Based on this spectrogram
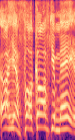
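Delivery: put-on Irish accent, attempted, pitched very high. Asked what an Irish accent sounds like, the speaker tries one: put-on Irish accent. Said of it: "an Irish accent?".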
